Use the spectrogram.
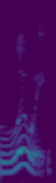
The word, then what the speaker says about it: Louis: L O U I S, but we we call him Louie. Well, I found out that did you know that you can pronounce L O U I S as Louie also?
